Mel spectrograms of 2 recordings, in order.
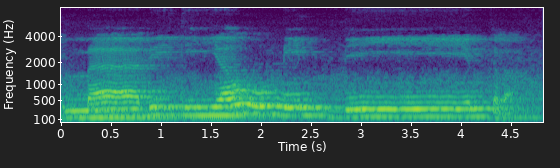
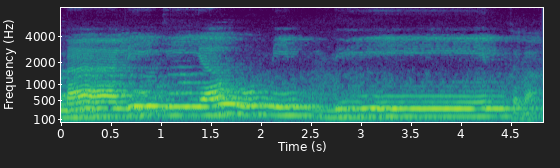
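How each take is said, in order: The two takes are said the same way.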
